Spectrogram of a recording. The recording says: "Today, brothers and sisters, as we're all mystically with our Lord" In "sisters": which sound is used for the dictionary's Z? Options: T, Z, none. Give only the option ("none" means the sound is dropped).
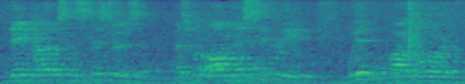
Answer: Z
